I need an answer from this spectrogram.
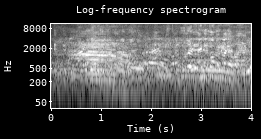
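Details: Sahiwal bull calves being bought and sold as trading opens at Aftabganj cattle market in Dinajpur on 13 June; several overlapping drawn-out harmonic moos, some rising and falling, over a steady crowd murmur and voices.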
